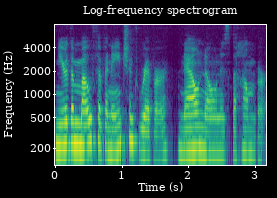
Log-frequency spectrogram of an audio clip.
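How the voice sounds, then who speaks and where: A woman's normal speaking voice at medium pitch, with lively intonation and a moderate pace. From Toronto, Canada. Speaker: author. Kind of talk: reading aloud.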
